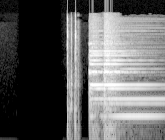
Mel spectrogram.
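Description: Two quick mouse-click sound effects, then a notification bell ding that rings out with several clear tones and slowly fades.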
